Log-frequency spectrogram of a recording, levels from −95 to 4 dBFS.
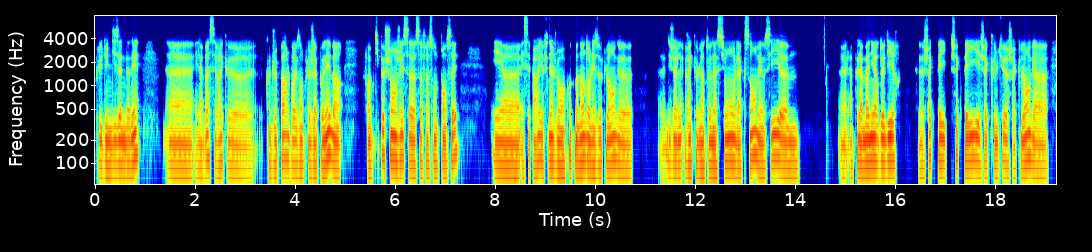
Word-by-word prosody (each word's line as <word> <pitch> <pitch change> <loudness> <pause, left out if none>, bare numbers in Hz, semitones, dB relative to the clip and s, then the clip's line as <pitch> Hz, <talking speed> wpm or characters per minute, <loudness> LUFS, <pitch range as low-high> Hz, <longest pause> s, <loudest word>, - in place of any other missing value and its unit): plus 100 - -3
d'une 95 -1 +1
dizaine 95 0 +2
d'années, 110 +8 +2 0.5
heu, 90 -1 -1
et - - -6
là-bas, 90 +7 -1
c'est 105 -4 -7
vrai 100 +3 -2
que 85 -3 -4 0.2
quand 90 - -6
je 95 - -1
parle, 115 +2 0
par 100 - -1
exemple, 95 0 -3
le 95 - 0
japonais, 95 +6 +3
ben, 100 -6 +2
il - - -29
faut - - -1
un - - +1
petit 155 -5 -12
peu 130 - +1
changer 115 -1 +3
sa 100 -4 0
sa 95 0 -4
façon 100 +1 -3
de 95 - -8
penser 115 - 0 0.7
et 95 -1 0
heu, 90 -1 +2
et - - -3
c'est - - -7
pareil, 110 +4 0
au - - -1
final, 105 -1 +1
je 95 - -6
me - - +4
rends 90 -1 +2
compte 115 +1 -6
maintenant 105 +2 +3
dans 105 -2 +3
les 95 -1 0
autres 95 +1 -2
langues, 105 +2 +2
heu 90 -2 -1 0.6
heu, 80 - -9
déjà 95 +4 -2
l 100 0 +1
rien 100 +1 0
que 95 - -4
l'intonation, 95 +3 +2
l'accent, 110 +7 0
mais 100 -5 +3
aussi, 115 +7 +1
hem, 95 -3 +1 0.8
heu, 85 -2 -4
un 95 - -5
peu - - -6
la 95 -2 +4
manière 105 +1 +5
de 105 - +4
dire 110 +1 +2 0.3
de 90 - -4
chaque 120 +6 -4
pays 105 -2 +1
chaque 125 - -6
pays 110 +2 +3
et - - 0
chaque 95 0 -3
culture, 100 +1 -2
chaque 95 - -7
langue 110 +3 +3
à 85 -3 -1
95 Hz, 230 wpm, -21 LUFS, 95-110 Hz, 0.8 s, manière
